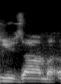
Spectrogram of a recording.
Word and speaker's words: Uzomah: Is Uzomah okay? I believe that's how his parents pronounce his name.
